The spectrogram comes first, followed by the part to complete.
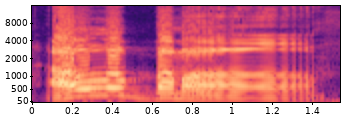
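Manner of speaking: loud, drawn-out high call; exclaimed shout. Acted. Commentator calling out Biden's state win, drawn-out holler. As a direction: holler it slowly, stretching the word. Calls out the state just won.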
